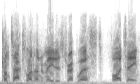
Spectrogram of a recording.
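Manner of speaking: shouted contact call. Real, not acted. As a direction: bark the enemy position to the team. Calling enemy contacts in firefight.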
